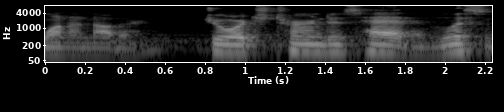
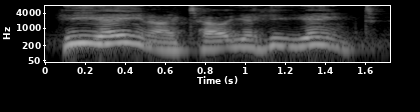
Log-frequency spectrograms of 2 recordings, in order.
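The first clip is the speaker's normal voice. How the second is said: desperate cry; 10 semitones higher, 6 dB louder than usual. A narrator's reading. Lenny covers ears, protesting.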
